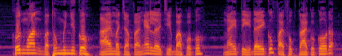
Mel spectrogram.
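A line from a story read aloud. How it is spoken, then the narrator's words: Soft, quiet. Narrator (Vietnamese): Tiểu Kỳ khẽ nói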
